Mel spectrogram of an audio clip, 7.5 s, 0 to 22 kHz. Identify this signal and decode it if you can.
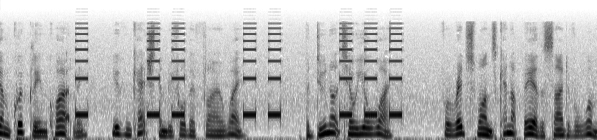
Beep code, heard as beeps from a small speaker, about 730 Hz, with speech in English. 1-2-2-3. In Phoenix BIOS tables: BIOS ROM checksum failure.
